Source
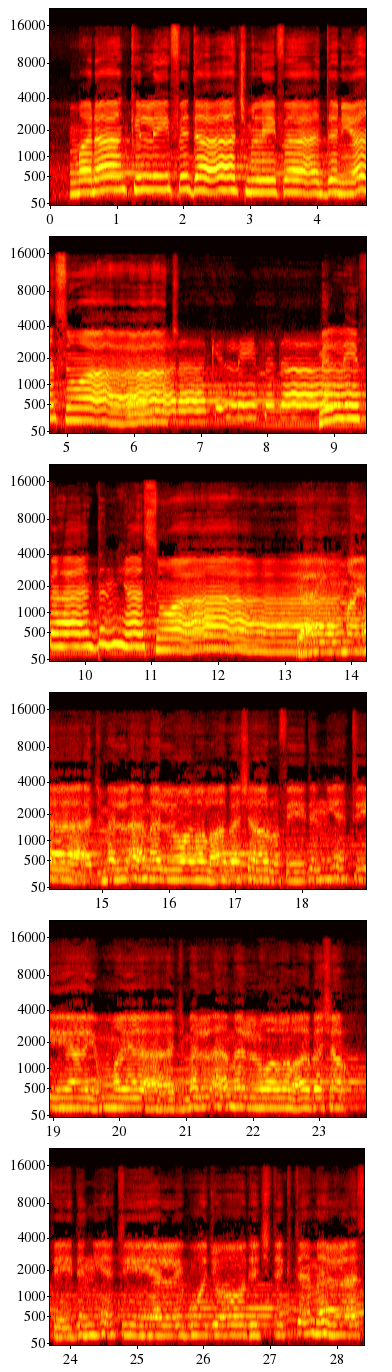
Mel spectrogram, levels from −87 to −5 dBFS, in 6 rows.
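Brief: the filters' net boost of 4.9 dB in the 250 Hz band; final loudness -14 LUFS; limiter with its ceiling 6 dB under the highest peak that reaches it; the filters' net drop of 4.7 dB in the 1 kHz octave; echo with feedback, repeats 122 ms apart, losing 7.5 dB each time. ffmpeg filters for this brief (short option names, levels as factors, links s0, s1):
-af "equalizer=f=250:t=o:g=6.5,equalizer=f=1000:t=o:g=-7.5,alimiter=limit=0.1:level=0:latency=1,aecho=1:1:122|244|366|488|610:0.422|0.177|0.0744|0.0312|0.0131,volume=5.62"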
